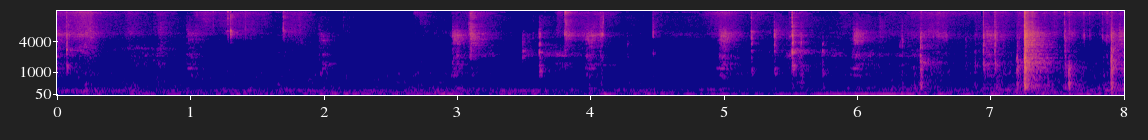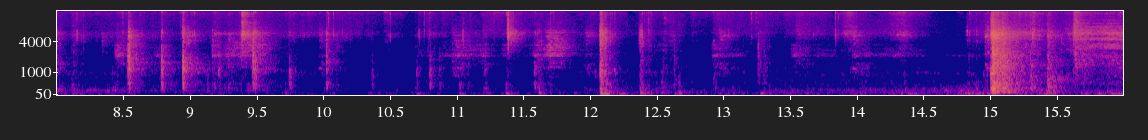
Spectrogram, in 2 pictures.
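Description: Faint, irregular ticks and scrapes of a small screwdriver turning a screw into a laptop's plastic screen bezel, busier in the middle, with a sharper click about twelve seconds in and louder handling noise near the end.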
